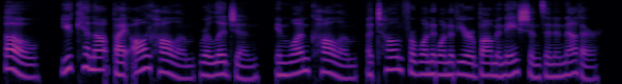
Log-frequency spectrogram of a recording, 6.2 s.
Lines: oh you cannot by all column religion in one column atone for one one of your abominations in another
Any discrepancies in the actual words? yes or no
no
